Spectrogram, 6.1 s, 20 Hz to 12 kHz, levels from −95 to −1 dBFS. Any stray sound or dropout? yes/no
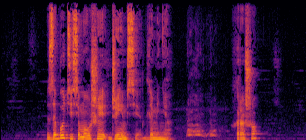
yes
